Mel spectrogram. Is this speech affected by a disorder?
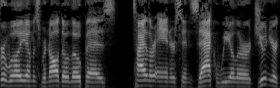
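No.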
